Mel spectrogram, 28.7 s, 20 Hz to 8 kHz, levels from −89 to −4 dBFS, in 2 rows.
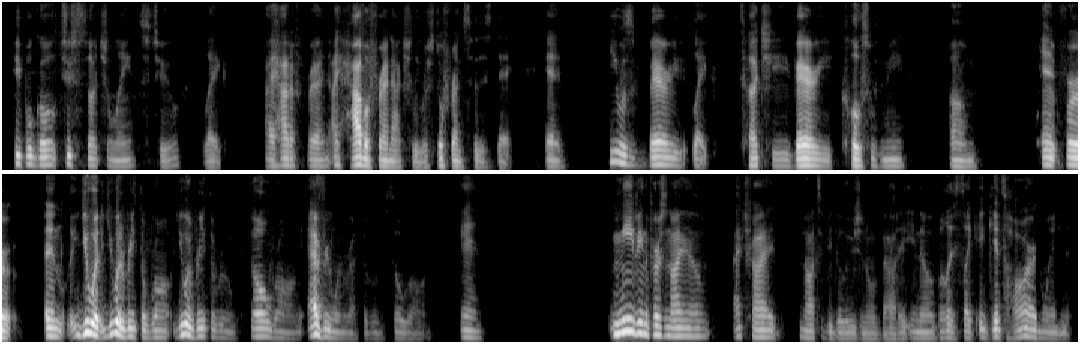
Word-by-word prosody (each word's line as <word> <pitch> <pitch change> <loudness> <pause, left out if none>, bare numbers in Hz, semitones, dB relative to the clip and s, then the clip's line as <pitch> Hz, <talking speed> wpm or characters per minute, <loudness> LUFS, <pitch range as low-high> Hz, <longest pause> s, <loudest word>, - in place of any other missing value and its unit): people 140 -2 -1
go 130 0 -3
to 140 - -3
such 120 -5 -13
lengths, 105 0 -16
too, 105 +6 -19 0.3
like, 95 -3 -17 0.6
I 105 0 -8
had 115 +2 -5
a 115 - -8 0.2
friend 105 0 -10
I 130 - -8 0.2
have 125 +2 +7
a 115 - +3
friend, 100 -2 -5
actually, 95 -1 -14
we're 90 +1 -16
still 100 +5 -6
friends 100 -2 -9
to 100 - -15
this 90 -2 -18
day, - - -17 0.4
and 105 -2 -10 0.6
he 185 0 -6
was 150 -6 -2
very, 125 0 -2
like, - - -11 0.5
touchy, 110 -2 -8
very 115 -3 +4
close 110 -3 -2
with 110 -3 -17
me, 105 +1 -12 0.6
um, 100 -1 -10 0.9
and 130 -1 -1
for 125 -4 +4 0.4
and 135 -4 +3
you 170 +6 +7
would 150 -7 +9
you 180 - +1
would 175 -10 +9
read 135 -2 -2
the 120 - -6
wro 115 0 -12
you 155 +9 0
would 150 -7 +3
read 140 0 -5
the 130 - -16
room 110 -3 -22 0.2
so 135 0 -3
wrong 100 -4 -19
everyone 130 -10 +1
read 100 -1 -25
the - - -26
room 95 0 -30 0.2
so 105 - -22
wrong, 95 -2 -25 0.5
and 120 -3 -12 1.7
me 205 +6 +7
being 190 -1 +3
the - - 0
person 155 -2 -3
I 140 +1 -3
am, 135 0 -14 0.3
I 135 - -13
tried 125 -3 -8 0.3
not 115 -3 -14
to - - -29
be 105 0 -19
delusional 95 -1 -17
about 90 +1 -21
it, 95 0 -18
you 110 - -19
know? 100 -1 -14
But 110 - -20
l - - -14
it's 105 -2 -15
like, 110 -2 -13
it 125 -1 -10
gets 130 -1 -5
hard 120 +4 -7
when 100 -3 -18
115 Hz, 170 wpm, -24 LUFS, 100-130 Hz, 1.7 s, would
